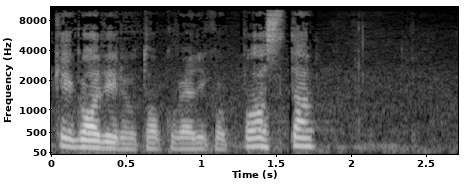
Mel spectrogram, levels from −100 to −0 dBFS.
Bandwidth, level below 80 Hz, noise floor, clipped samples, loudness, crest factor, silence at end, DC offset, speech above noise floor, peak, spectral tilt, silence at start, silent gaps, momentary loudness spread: 10.5 kHz; -60 dBFS; -55 dBFS; under 0.1%; -26 LUFS; 20 dB; 0.95 s; under 0.1%; 30 dB; -8 dBFS; -5.5 dB/octave; 0 s; none; 10 LU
